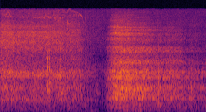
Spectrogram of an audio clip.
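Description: Heavy breathing: two long, noisy breaths in and out, a little over a second apart.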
